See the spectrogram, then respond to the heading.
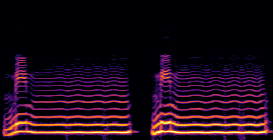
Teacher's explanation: मिम को जो आप खींच रहे हो ना, वो आपको नाक में गुन्ना करना है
